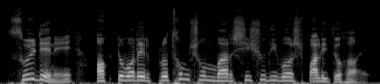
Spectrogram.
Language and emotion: Bengali, neutral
